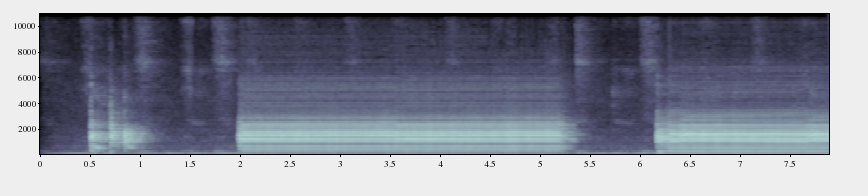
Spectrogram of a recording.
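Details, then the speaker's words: MRI scanner heard during a scan: loud sustained buzzing and whirring tones in long blocks separated by brief quieter knocks and banging, gradient-magnet noise: MRI scanner noise. "obviously they're so loud and there was such a variety of sounds that I thought what what is actually going on and why is it so loud but it's just it's a byproduct of the heavy machinery and the power of the magnets that that it uses"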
